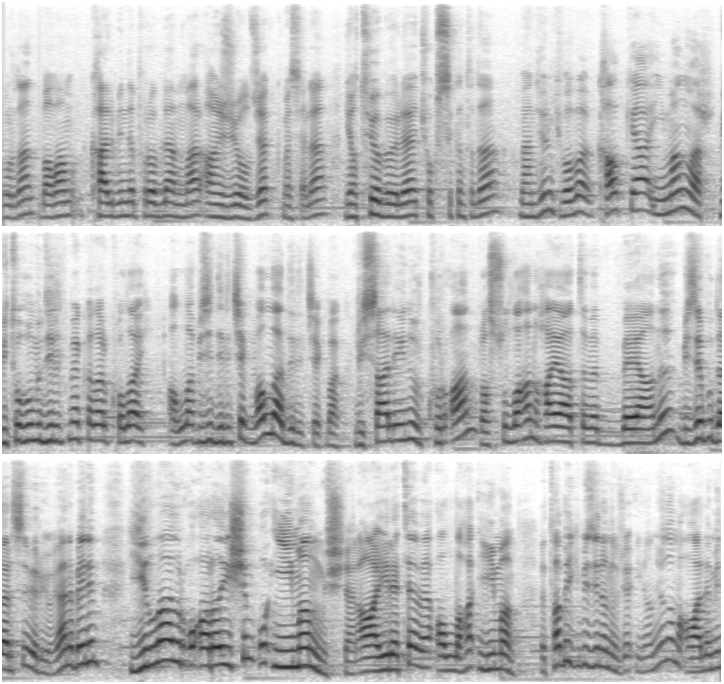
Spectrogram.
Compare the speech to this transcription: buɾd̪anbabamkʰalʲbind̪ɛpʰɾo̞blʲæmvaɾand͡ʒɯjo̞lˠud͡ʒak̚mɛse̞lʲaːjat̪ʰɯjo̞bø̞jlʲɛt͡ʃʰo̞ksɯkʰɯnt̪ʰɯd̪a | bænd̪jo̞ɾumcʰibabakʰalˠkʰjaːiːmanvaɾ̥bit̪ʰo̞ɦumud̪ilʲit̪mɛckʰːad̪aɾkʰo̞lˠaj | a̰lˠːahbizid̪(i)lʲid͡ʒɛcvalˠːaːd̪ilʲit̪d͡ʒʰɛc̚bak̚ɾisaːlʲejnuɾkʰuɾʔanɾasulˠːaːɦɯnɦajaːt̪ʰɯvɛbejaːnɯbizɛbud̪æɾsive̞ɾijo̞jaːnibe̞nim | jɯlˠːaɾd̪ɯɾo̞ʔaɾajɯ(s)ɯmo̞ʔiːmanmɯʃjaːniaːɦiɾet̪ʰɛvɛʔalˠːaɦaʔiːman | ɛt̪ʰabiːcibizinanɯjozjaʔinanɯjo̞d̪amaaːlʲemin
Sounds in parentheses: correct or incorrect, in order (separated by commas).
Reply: correct, incorrect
